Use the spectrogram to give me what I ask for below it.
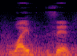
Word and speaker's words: Vibe Z: VI Z or Zen now depends on which country you're from how you pronounce it we're going to go with the Lenovo wi Zed Lenovo since it's bought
